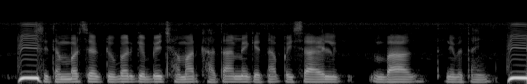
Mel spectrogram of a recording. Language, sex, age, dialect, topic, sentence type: Bhojpuri, male, 18-24, Southern / Standard, banking, question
